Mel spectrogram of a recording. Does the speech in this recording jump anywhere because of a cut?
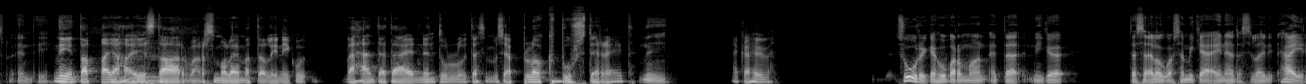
no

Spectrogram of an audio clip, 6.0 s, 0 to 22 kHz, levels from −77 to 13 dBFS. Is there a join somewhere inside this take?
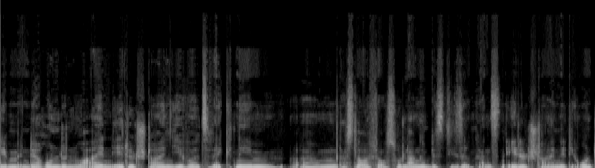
no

